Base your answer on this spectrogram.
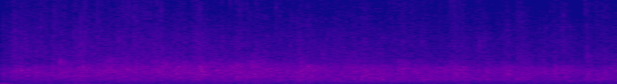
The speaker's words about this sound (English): You didn't have to do anything to get that applause.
